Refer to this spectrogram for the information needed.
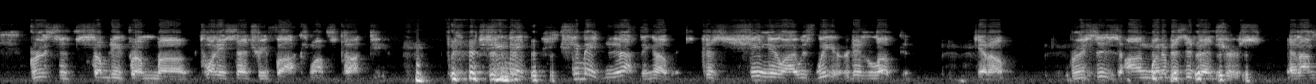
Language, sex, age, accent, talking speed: English, male, 50-69, American, 180 wpm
